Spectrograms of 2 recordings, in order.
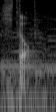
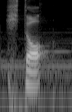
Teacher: So because this E, which vibrates your throat, is surrounded by H and T, which don't vibrate your throat, you don't activate your voice box to pronounce them, it just gets kind of muted. So you pronounce it as if you move your mouth to like pronounce the E, but you just don't turn your voice box on, essentially.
